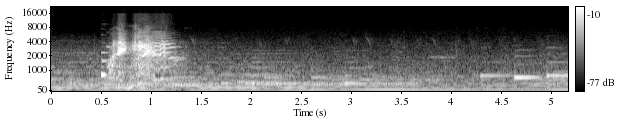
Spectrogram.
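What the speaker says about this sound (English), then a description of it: "Your cats seem pretty worked up." Agitated cats in Genshin Impact give a short, sharp meow near the start. Steady game music and ambience run underneath.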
